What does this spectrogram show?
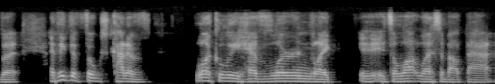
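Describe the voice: Speaking at a moderate pace with an American accent, a man uses a medium pitch, ordinary pitch variation and a slightly mellow tone.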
